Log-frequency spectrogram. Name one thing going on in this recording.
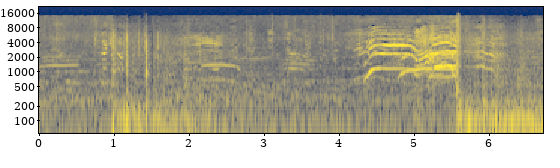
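Fireworks bang loudly overhead.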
